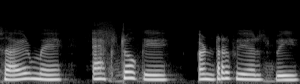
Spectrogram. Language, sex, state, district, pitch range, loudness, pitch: Hindi, female, Punjab, Fazilka, 220-255 Hz, -14 LUFS, 230 Hz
